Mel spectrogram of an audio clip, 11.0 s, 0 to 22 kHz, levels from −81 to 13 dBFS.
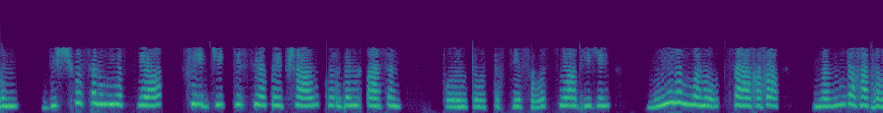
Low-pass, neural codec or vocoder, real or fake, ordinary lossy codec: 7.2 kHz; codec, 16 kHz, 0.5 kbps, FreqCodec, smaller model; fake; AAC, 16 kbps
